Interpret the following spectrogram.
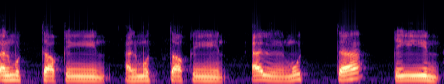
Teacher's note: والقاف في أدنى درجات التفخيم، لا تتكلفي تفخيمها فتقولي المتقين قي، لا، المتقين بهذا الشكل، اجعليها في أدنى مراتب التفخيم، تظهر كأنها رقيقة.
